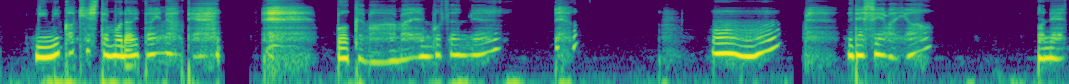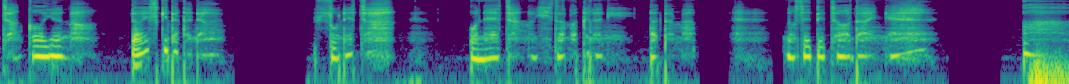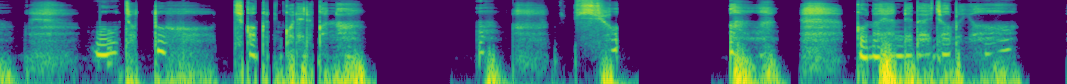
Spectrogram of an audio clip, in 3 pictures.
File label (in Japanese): 耳かき 囁き重視 効果音あり, ASMR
